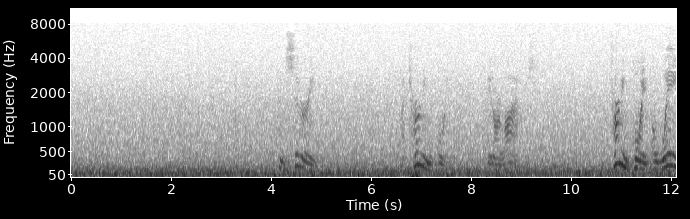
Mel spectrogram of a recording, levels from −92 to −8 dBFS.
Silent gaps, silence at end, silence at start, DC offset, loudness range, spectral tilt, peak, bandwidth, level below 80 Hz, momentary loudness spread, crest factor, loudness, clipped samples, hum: none; 0 s; 0 s; under 0.1%; 3 LU; -9.5 dB/octave; -14 dBFS; 8 kHz; -34 dBFS; 8 LU; 16 dB; -33 LUFS; under 0.1%; none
